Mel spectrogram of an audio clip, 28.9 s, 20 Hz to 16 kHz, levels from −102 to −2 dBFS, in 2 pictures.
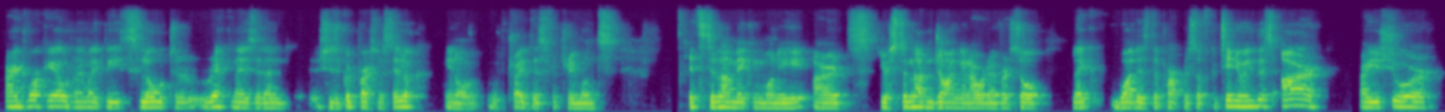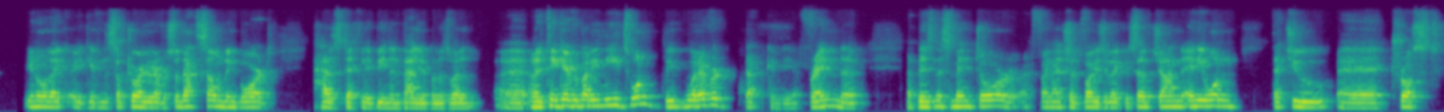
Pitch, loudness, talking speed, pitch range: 135 Hz, -20 LUFS, 215 wpm, 125-150 Hz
